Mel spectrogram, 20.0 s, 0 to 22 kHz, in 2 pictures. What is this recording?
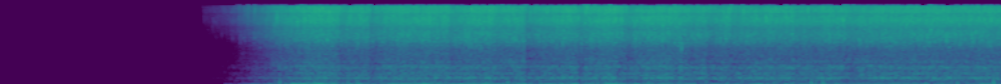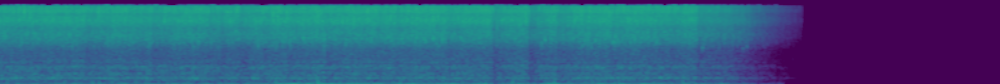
9-1 Shower close
bathroom, water, Czech, Panska, CZ, shower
